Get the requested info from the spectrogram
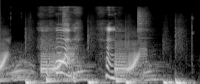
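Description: Playful cartoon background music with springy 'boing' sound effects: three bouncing pitch glides over a steady low beat. The glides stop suddenly at the end.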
